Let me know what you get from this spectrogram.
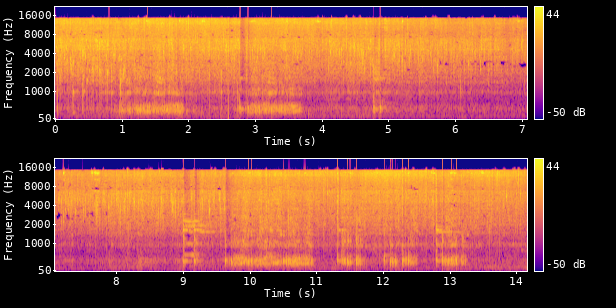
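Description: Chopped onions and green chillies sizzling steadily in hot ghee in an aluminium pot, with several louder low bursts. There is a short clatter about nine seconds in as the chillies drop in, and the bursts come more often after it.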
